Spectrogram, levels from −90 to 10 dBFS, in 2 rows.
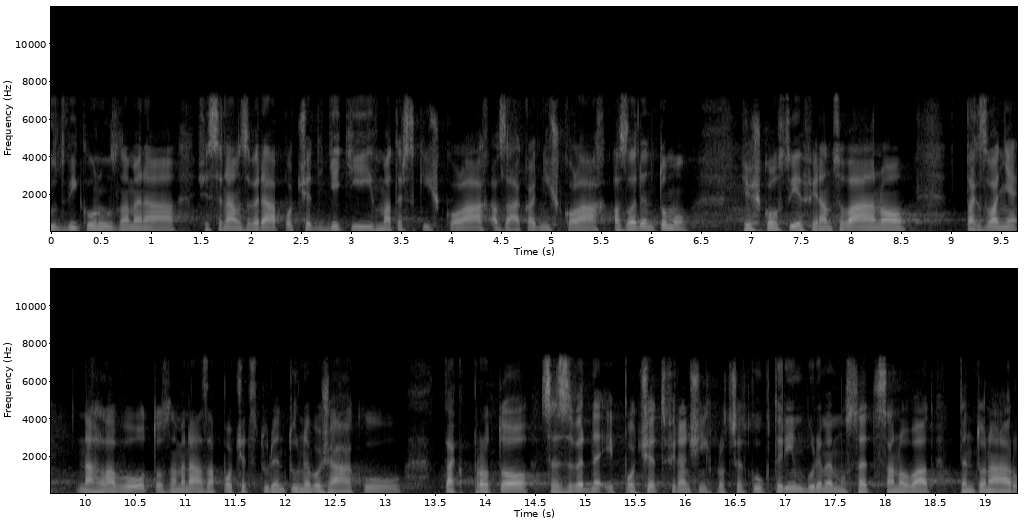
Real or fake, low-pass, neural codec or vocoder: real; 7.2 kHz; none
